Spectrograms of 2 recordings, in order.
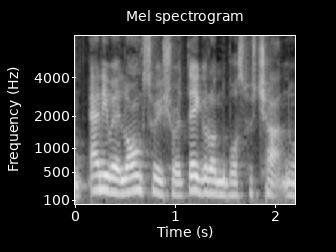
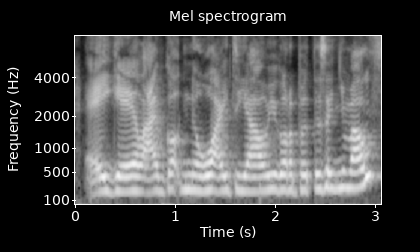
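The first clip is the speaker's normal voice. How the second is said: raised, louder teasing call; cheeky seller; 3 semitones higher, 3 dB louder than usual. Retold or imitated. Baguette seller teasing a customer, cheeky and raised.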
